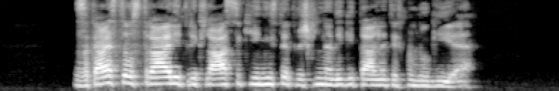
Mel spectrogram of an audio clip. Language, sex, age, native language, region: Slovenian, male, 30-49, Slovenian, Central Slovenia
